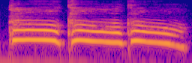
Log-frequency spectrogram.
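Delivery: very high, very loud caws fading a bit; loudest caws. Acted. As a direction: caw as loud as you can. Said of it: "louder than ever".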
